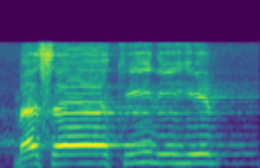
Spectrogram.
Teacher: يقرؤون بفتح السين وألف بعدها وكسر الكاف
